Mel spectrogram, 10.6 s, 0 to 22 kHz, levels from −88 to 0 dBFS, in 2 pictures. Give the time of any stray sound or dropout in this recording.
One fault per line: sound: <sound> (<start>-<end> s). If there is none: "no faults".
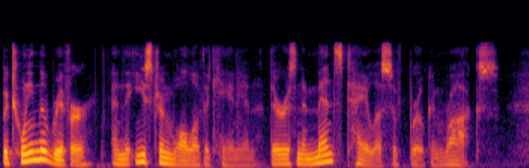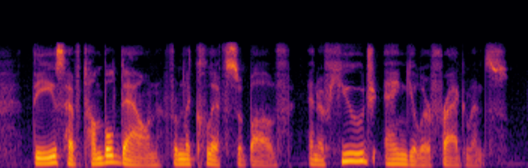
no faults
